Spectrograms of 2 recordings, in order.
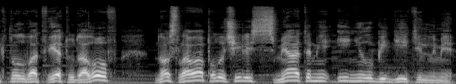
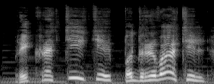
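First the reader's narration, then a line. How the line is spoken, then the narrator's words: Shouted. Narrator (Russian): закричала она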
